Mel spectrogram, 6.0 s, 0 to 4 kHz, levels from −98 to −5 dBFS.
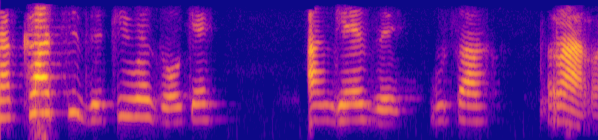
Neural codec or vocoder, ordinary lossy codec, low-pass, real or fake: none; MP3, 32 kbps; 3.6 kHz; real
